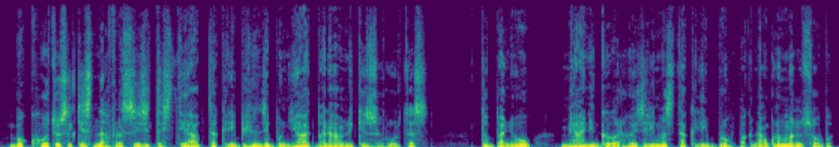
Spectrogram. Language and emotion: Kashmiri, fearful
